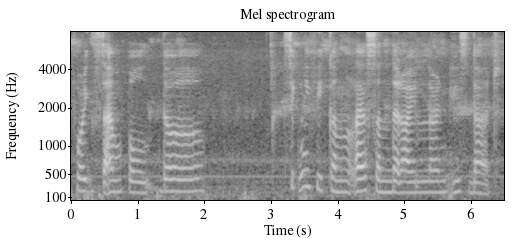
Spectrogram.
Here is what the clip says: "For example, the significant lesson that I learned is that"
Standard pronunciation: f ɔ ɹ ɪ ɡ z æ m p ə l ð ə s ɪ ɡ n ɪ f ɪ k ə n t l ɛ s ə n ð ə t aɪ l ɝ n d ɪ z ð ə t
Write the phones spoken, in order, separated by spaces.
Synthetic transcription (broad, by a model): f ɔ ɹ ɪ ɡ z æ m p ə l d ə s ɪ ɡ n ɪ f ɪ k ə n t l ɛ s ə n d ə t aɪ l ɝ n ɪ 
